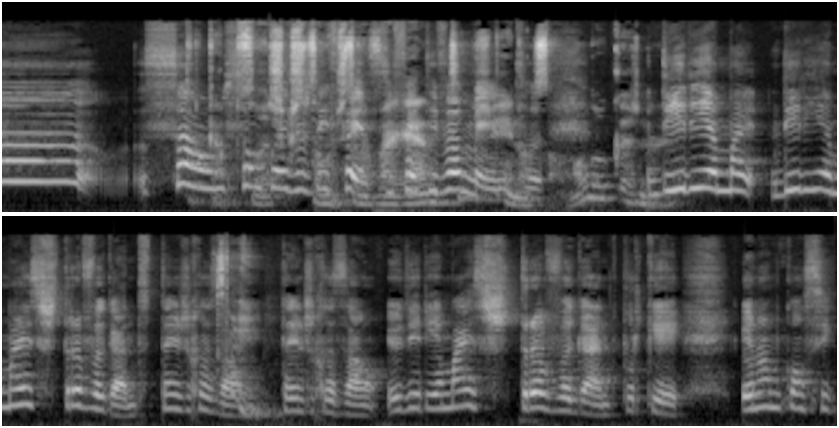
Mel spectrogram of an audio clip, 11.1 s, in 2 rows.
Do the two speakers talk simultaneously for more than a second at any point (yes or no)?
yes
